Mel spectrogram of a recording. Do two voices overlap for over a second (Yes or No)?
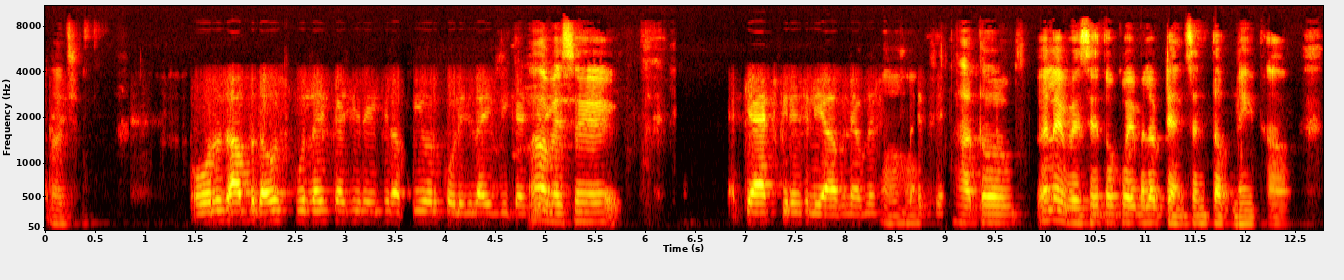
No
